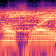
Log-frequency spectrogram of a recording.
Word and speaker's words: Josue: You know, Josue is how you pronounce it.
